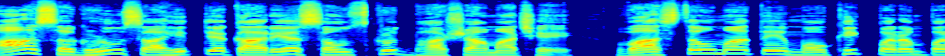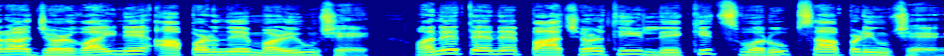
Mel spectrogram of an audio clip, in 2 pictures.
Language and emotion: Gujarati, neutral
